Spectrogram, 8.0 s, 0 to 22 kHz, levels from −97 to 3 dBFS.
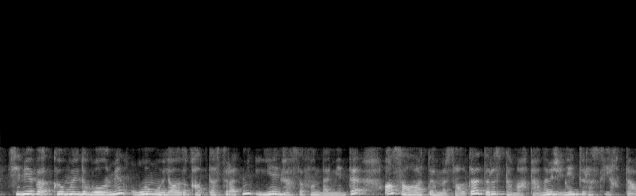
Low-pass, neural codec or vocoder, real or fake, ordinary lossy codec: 5.4 kHz; codec, 24 kHz, 6 kbps, HILCodec; fake; none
